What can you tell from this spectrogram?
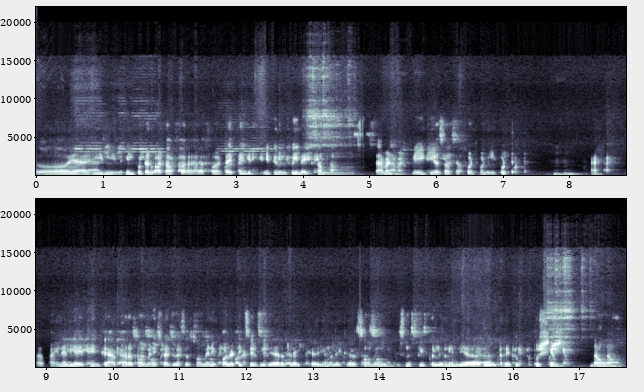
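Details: Adult male with puberphonia (previously high-pitched, female-like voice with occasional dual voice), recorded after voice therapy, now reports a stable voice; finding: puberphonia after voice therapy.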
